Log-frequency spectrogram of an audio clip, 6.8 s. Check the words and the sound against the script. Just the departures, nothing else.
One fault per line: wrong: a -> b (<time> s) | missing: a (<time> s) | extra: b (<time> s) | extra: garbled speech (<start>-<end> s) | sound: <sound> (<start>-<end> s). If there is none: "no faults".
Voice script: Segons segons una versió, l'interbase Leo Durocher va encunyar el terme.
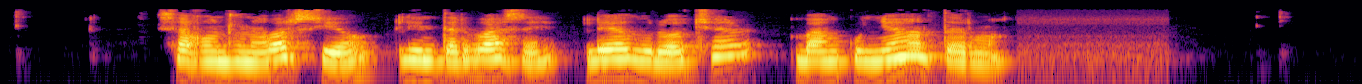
missing: segons (1.2 s)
